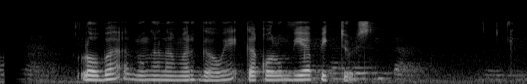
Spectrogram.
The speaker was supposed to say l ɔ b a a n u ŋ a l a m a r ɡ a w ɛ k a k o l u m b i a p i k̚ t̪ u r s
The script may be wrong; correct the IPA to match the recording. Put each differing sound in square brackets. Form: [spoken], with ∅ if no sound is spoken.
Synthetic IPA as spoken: l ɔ b a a n u ŋ a l a m a r ɡ a w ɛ k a k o l u m b i a p i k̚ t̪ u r s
